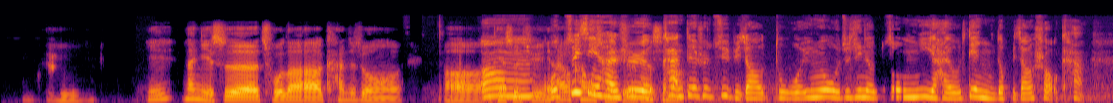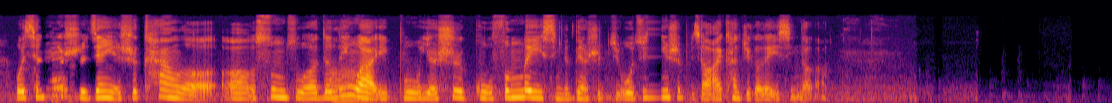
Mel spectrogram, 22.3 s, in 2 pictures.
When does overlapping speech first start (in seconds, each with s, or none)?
4.8 s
